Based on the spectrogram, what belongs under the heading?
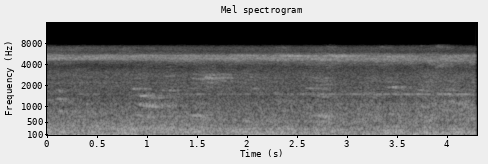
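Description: Hitachi Class 800 Azuma train pulling slowly into the platform, its carriages rolling past at close range with a steady high-pitched squeal over a low rumble.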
